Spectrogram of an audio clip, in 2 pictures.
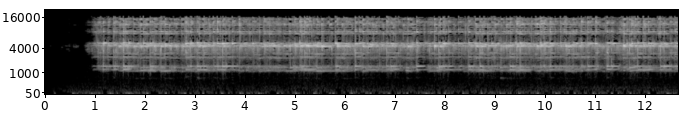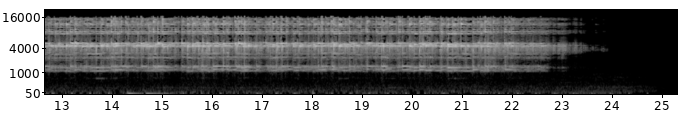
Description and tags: Sleigh Bells, Long, A
Raw audio of jangling sleigh bells (well, they were actually a collection of cheap, small bells bundled together, but it worked nevertheless!). The bells settling once stopped has been left in.
An example of how you might credit is by putting this in the description/credits:
The sound was recorded using a "H1 Zoom recorder" on 17th September 2017.
Bell, Jangle, Bells, Sleigh, Ring, Ding, Jingle, Ringing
